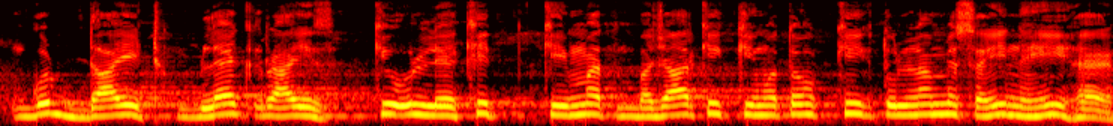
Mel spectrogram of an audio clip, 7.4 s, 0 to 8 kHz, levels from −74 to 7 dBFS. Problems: none marked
